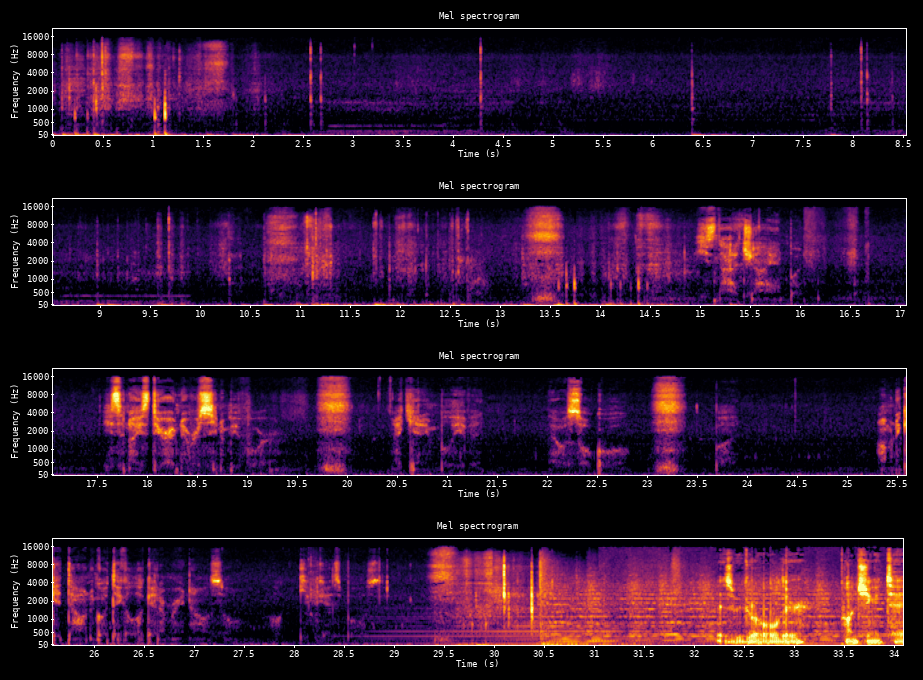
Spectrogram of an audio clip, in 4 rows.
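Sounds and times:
man whispering: 14.9 - 16.2, 17.6 - 19.5, 20.4 - 21.4, 22.0 - 22.9, 23.6 - 24.0, 25.3 - 29.6
music with held tones: 28.7 - 34.0.

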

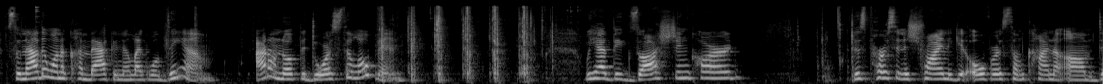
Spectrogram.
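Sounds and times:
cards being shuffled: 3.8 - 5.6, 7.7 - 8.6.

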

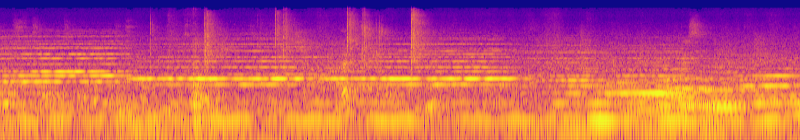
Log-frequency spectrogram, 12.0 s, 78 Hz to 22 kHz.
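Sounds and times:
held music notes over loudspeakers: 0.0 - 12.0.

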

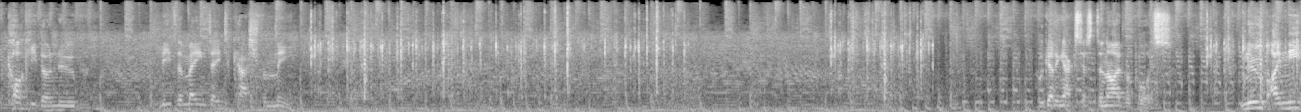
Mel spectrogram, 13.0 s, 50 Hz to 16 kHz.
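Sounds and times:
background music with low beat: 0.8 - 13.0
computer keyboard typing clicks: 3.1 - 7.0, 8.3 - 9.4, 12.0 - 13.0.

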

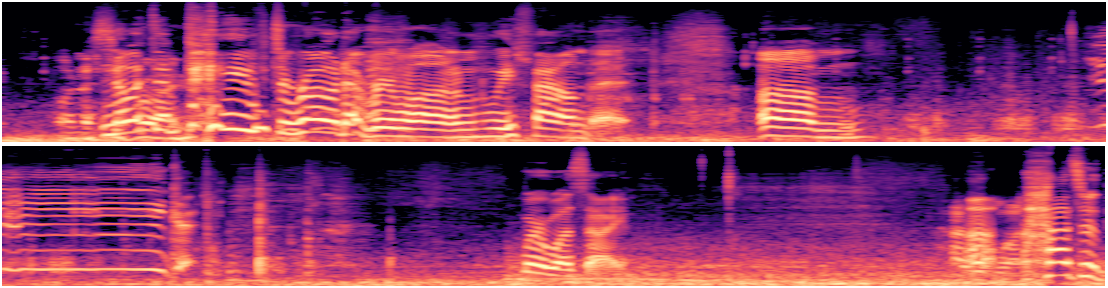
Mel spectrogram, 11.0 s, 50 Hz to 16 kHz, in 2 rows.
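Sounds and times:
car road rumble: 0.0 - 11.0.

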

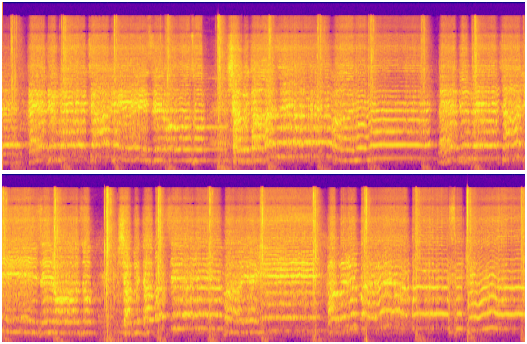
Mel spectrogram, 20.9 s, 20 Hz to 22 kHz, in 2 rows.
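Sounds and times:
crowd beating chests rhythmically: 0.0 - 20.9
men chanting a lament: 0.0 - 20.9.

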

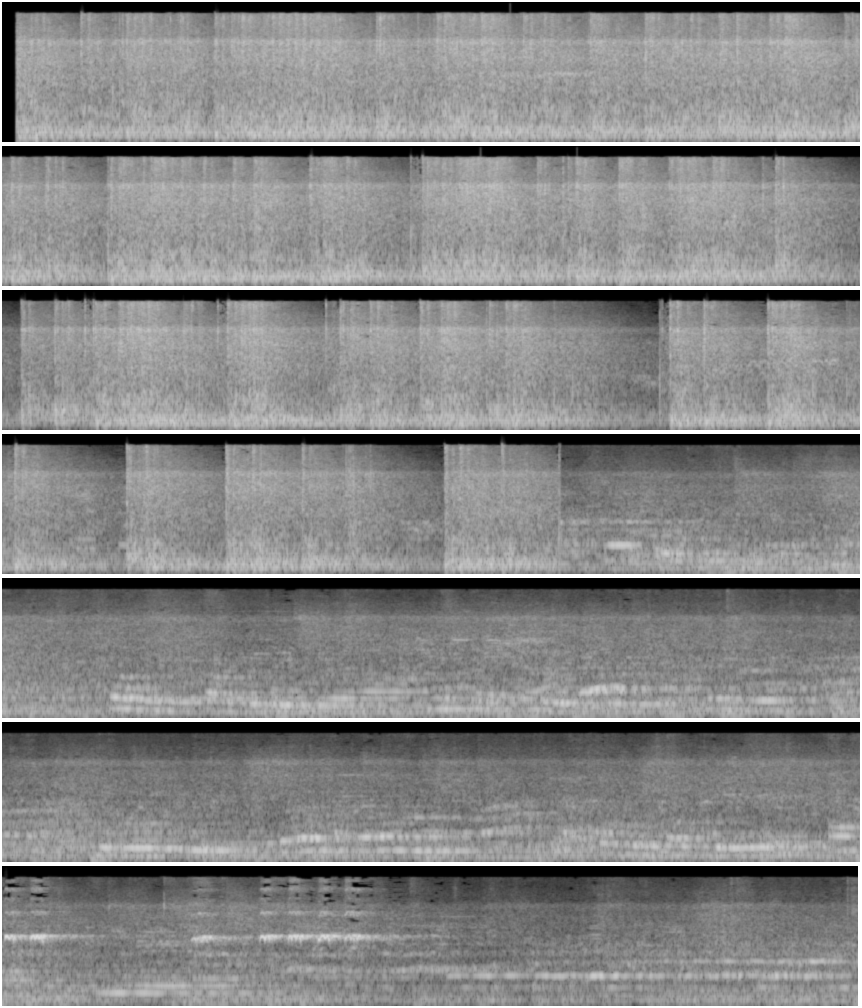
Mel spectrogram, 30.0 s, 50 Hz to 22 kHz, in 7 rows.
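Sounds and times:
firecrackers crackling: 0.0 - 30.0.

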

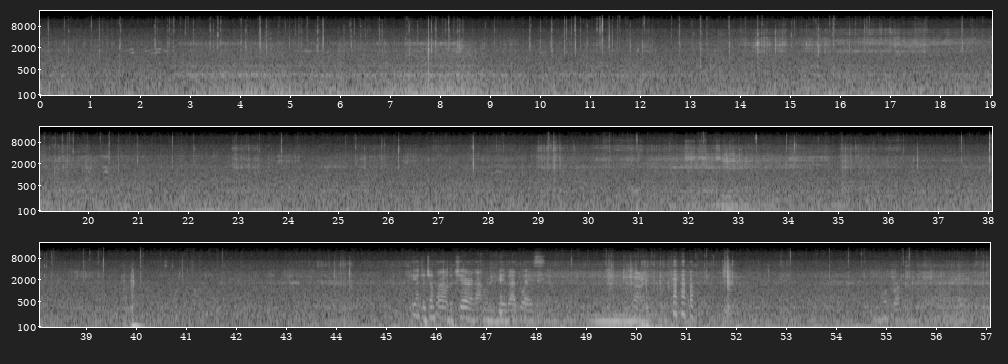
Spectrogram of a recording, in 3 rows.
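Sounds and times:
chairlift clicks and creaks: 0.0 - 21.0, 22.8 - 24.3, 25.2 - 36.7, 47.0 - 53.2.

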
